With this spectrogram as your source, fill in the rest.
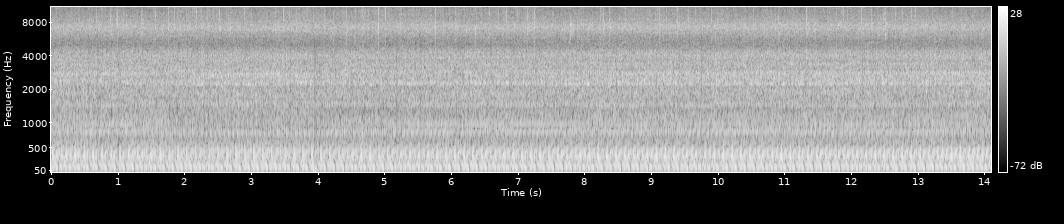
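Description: An electric welding arc buzzes and crackles steadily, close by.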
